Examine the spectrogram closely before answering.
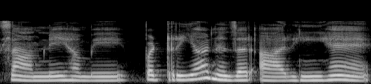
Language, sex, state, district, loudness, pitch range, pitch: Hindi, female, Chhattisgarh, Raipur, -15 LUFS, 185-210 Hz, 195 Hz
